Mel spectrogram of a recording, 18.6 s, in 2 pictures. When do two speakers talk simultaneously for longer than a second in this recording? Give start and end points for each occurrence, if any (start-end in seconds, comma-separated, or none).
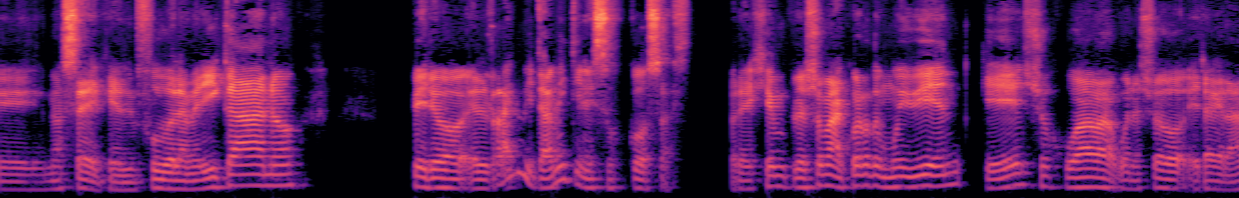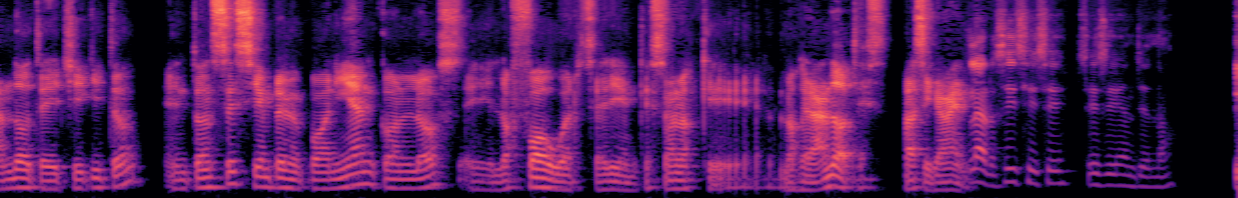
none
